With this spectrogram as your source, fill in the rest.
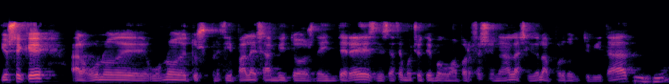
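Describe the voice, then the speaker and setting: This man has an unremarkable speaking voice, fairly low in pitch with ordinary pitch variation, moving at a fairly quick pace with hardly any pauses. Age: 40s. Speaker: podcast host. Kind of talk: interview.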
